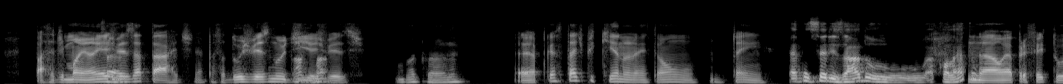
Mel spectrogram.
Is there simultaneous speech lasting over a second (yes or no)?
no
